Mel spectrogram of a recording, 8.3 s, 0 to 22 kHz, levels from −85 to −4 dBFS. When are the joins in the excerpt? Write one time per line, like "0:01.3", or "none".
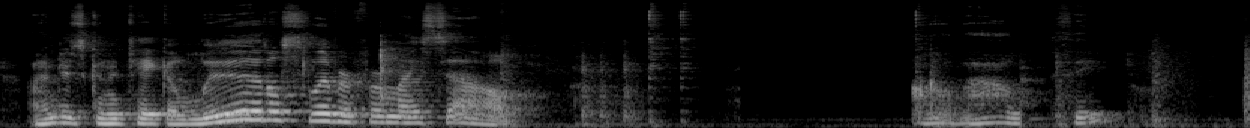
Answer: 0:04.9
0:06.8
